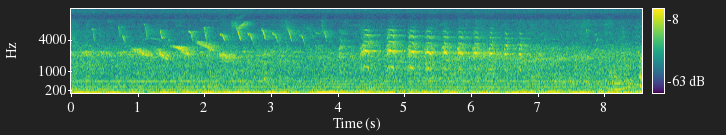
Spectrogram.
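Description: Songbirds singing in garden trees: a string of quick, falling chirps, then about halfway through a fast run of repeated notes, at roughly four or five a second. A steady low hum lies underneath.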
